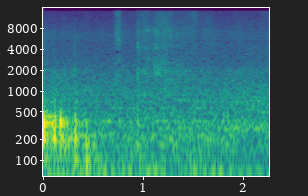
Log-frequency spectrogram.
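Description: A light knock on the kitchen counter with a short clatter at the very start, then soft rubbing and rustling as chapatis are handled in their paper-lined container.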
